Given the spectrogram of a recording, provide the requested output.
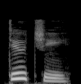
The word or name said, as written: duci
